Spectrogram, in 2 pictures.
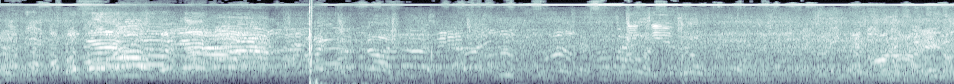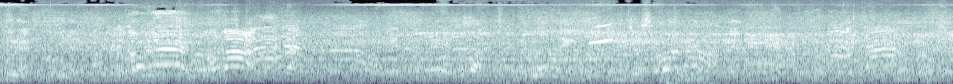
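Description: Young women shriek and cheer up close.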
